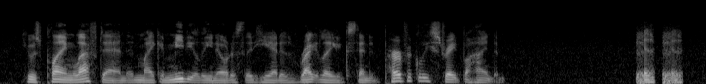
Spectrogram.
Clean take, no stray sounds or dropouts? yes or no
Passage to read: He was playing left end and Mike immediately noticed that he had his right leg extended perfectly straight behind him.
no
